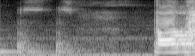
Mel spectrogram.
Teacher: ताथा जो होता है वो दंत्य वर्ण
